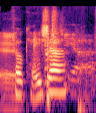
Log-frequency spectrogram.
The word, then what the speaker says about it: focaccia: It's F-O-C-A-C-C-I-A. – Focaccia? – Focaccia, yeah.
